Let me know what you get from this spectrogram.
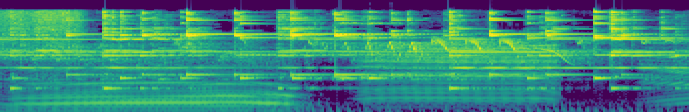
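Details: Tame village cows walk to the pen in the morning. One long, steady, low moo lasts about two seconds and is followed by a second, shorter moo. Ringing cowbells chime throughout.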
